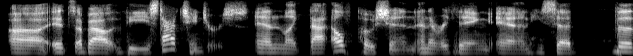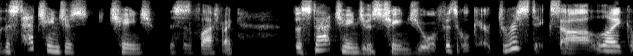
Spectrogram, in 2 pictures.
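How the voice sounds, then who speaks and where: A young woman improvising tabletop game narration as game master, describing scenes in a casual, halting way. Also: low voice, a bit bright, no room sound, low-quality recording.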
